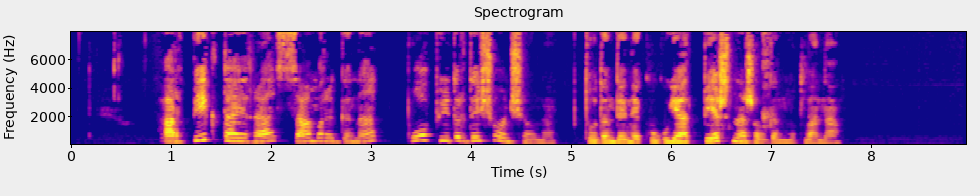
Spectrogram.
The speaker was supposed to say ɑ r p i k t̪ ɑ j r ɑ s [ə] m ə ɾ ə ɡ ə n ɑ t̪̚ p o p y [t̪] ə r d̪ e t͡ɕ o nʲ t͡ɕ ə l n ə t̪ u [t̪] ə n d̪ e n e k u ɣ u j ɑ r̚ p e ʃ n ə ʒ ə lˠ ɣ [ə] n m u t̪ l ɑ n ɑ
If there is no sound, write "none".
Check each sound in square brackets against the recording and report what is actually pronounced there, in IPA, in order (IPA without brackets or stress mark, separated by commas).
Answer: ɑ, d̪, d̪, ə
